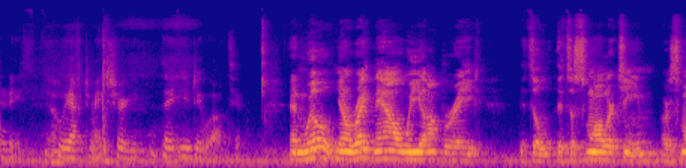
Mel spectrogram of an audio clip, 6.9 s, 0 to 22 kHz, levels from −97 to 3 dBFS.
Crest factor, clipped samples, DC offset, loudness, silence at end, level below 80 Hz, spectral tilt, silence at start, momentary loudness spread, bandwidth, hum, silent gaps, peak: 18 dB; under 0.1%; under 0.1%; -26 LUFS; 0 s; -56 dBFS; -6 dB/octave; 0 s; 22 LU; 14 kHz; none; none; -10 dBFS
